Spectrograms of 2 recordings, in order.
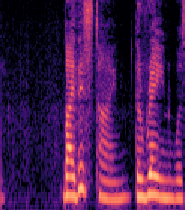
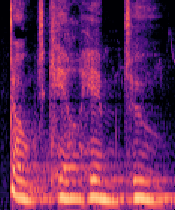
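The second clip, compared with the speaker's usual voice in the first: deep ghost voice; much slower than usual. Acted. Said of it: "she said in a deep voice".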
